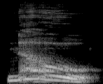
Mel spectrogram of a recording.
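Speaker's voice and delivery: high cry of dismay; dismayed shout. Acted. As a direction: groan out a no at the bad play. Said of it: "the women shouted".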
